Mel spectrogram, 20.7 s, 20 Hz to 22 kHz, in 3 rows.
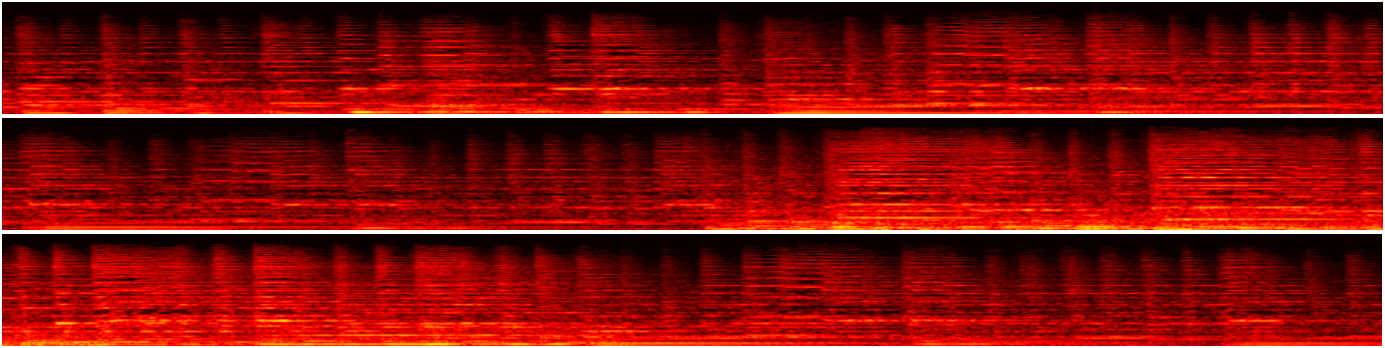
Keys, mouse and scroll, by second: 2.3-4.6 typing, 5.3 Return, 5.7-8.7 typing, 10.8 o, 11.8-13.6 typing, 16.4 Tab, 17.6 click, 18.5 scroll down 1, 20.0 click.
